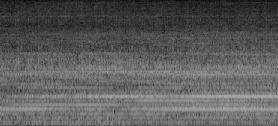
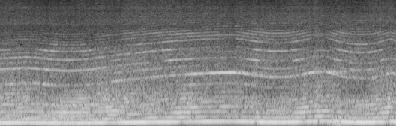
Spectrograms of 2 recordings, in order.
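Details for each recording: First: Suzuki S-Cross bought at BCA auction, running at steady idle with a constant mid-pitched whine over the engine; suspected alternator bearing noise, to be checked by removing the inner wheel arch liner and running the engine without the belt. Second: Auction-bought car with custom exhaust, after refabricating and refitting the section that was blowing between two joints. Clean, throaty revving rises and falls smoothly with the throttle, with no ticking or puffing leak: normal, sealed exhaust note.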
